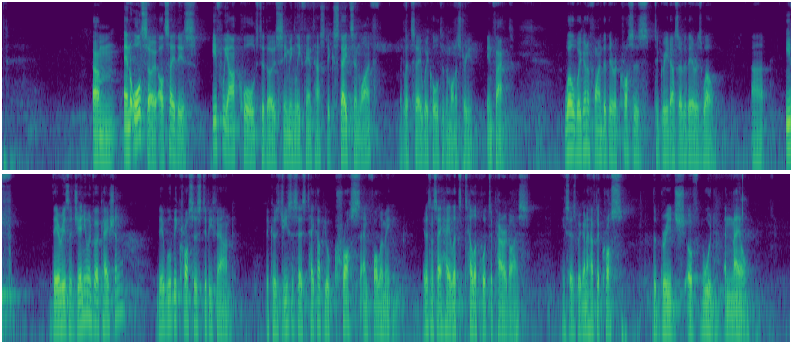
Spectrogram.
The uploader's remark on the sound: Homily for the Nineteenth Sunday in Ordinary Time, delivered in Our Lady Star of the Sea Church, Gladstone.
